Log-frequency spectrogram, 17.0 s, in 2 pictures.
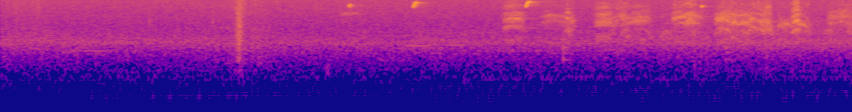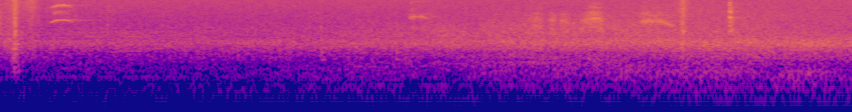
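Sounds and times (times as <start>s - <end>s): harsh chattering bird calls: 5.0s - 9.3s
bird chirps: 5.0s - 9.4s.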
